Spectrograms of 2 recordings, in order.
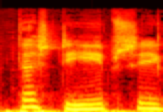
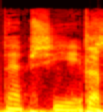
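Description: First: The first word is pronounced carefully as testi. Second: The first word is slurred quickly into tepsi. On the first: "a testi épség" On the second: "hogyha használod, és gyorsan szeretnéd kimondani"

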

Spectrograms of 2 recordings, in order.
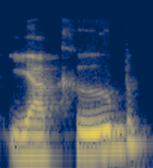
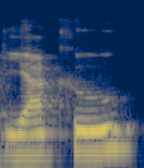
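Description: First: The name ends with a clear B sound. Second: The name ends without any B sound. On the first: The speaker calls it right. "the pronunciation that I have is Jacoub" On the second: The speaker calls it wrong. "a lot of people forget the B"

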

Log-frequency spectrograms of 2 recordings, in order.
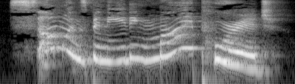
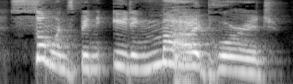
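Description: First: It is wailed in a crying Mama Bear voice. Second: It is roared in a loud Papa Bear voice.

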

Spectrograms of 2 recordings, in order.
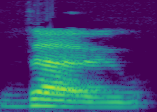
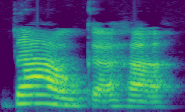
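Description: First: It is one short syllable with silent letters. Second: Every letter is sounded out, giving extra syllables. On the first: The speaker calls it right. "as we know the pronunciation is though" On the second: The speaker calls it wrong. "if you were trying to say it phonetically"

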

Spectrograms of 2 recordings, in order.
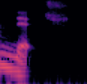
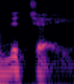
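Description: First: Niche is said in a plain, everyday way. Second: Niche is said with the final E sounded. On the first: "You don't want to sound pretentious, call it a niche" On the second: "You don't pronounce the E, so you can't say like"

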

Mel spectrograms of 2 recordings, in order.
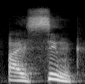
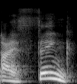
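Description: First: The word begins with a hissing s sound. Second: The word begins with a soft th sound. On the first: The speaker calls it wrong. "замість цього звука ... будемо казати ось цей звук, який в транскрипції так і позначається с" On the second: The speaker calls it right. "І ми скажемо не I think"

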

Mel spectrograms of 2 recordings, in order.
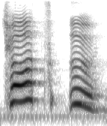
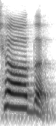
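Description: First: The consonant before the ending is a hard t. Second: The consonant before the ending is a soft d. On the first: The speaker calls it wrong. "diyemeyeceğimize göre" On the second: The speaker calls it right. "artık kağıdı demiş oluyoruz"

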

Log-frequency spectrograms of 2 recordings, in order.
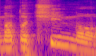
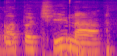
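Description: First: The word ends in an 'o' sound. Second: The word ends in an 'a' sound. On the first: The speaker calls it wrong. "Не маточино!" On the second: The speaker calls it right. "А маточина!"

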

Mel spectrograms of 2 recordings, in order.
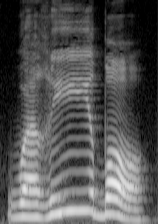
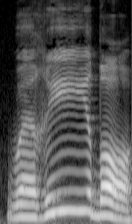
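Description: The two takes are said the same way.

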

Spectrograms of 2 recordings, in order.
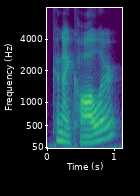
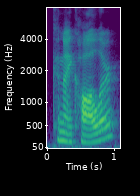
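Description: First: The word 'call' is said with strong stress. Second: The word 'call' is said with strong stress.

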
